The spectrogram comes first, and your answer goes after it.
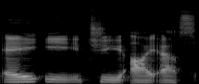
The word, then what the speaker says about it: Aegis: always used yeah so it's like a long e sound for AE like Caesar whether or not that's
